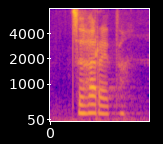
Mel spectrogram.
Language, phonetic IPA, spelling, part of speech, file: Belarusian, [t͡sɨɣaˈrɛta], цыгарэта, noun, Be-цыгарэта.ogg
- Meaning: cigarette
